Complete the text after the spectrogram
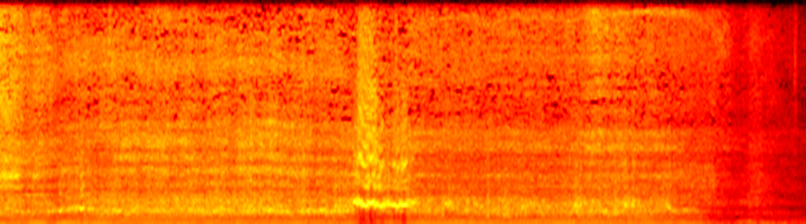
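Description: Tyres spin and scrabble on a gravel road.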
